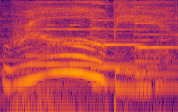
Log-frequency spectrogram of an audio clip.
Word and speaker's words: Ruby: Stella, you never say my name right. It's Ruby. You gotta say it with the roo.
